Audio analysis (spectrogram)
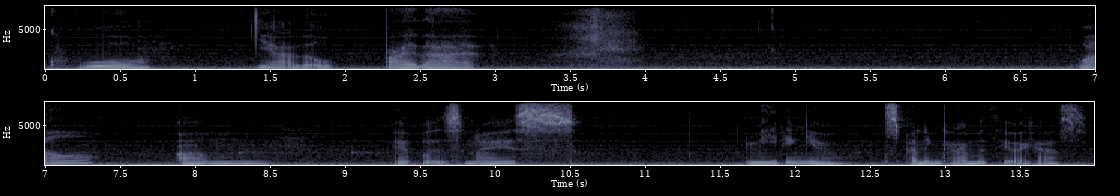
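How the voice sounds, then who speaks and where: A woman playing a nervous, awkward, obsessively lovesick young woman in an intimate audio roleplay, halting and often slipping into whispers. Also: a little high, steady tone, creaky, noisy background, heavily acted. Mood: subdued, apologetic. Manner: halting, hesitant, breaking into whispers.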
